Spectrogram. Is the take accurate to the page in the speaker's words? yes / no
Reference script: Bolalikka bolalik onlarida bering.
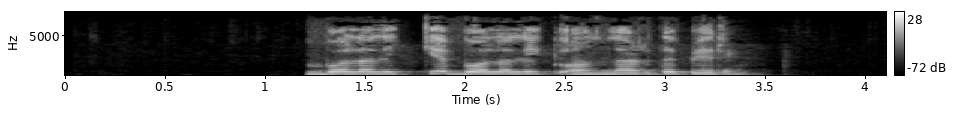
yes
